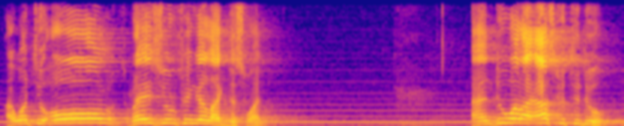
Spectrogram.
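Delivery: ordinary talk, nothing marked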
